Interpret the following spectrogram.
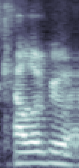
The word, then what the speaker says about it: Killigrew: Killigrew? Is that how we're supposed to pronounce it, or is that wrong? It's both. It's Killigrew and it's Killigrew. Okay. It started out not Kellogg. Kille, and they changed it. It was Kille, and then they swapped the E and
